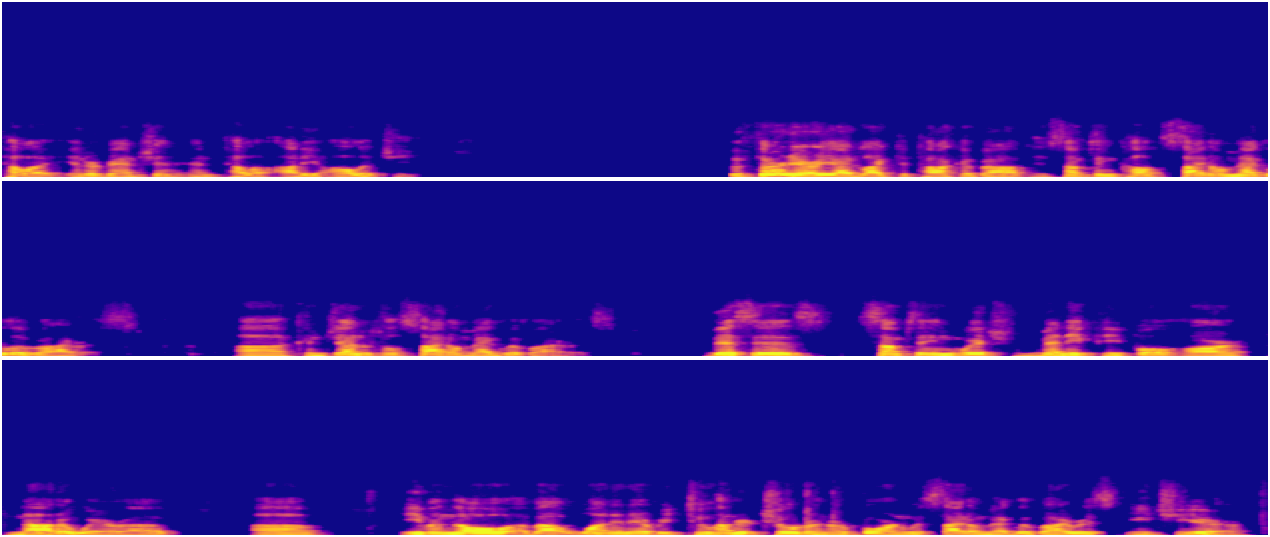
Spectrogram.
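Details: Adult male speaker; normal speech.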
